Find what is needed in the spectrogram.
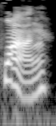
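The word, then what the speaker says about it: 黄: represents a powerful lineage we have pronounced hang which means yellow okay and we have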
